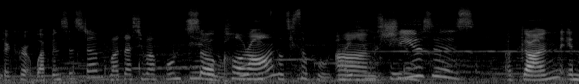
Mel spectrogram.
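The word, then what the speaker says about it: Clorinde: So yeah, the English in the English dub, they use the proper pronunciation of Clorond's name because it's a French name. In Japanese, it's Kurorinde. Clorond enters the night vigil state after using her elemental skill.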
